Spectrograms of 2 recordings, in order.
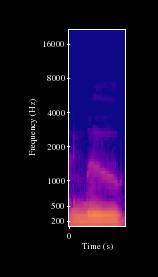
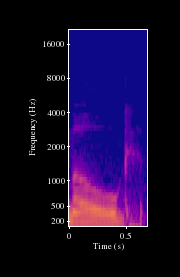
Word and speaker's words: Moog: said I don't know what a moo is and which is the wrong pronunciation Moog I mean I've heard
